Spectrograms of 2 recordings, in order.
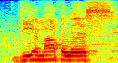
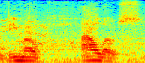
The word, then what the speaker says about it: Dimopoulos: Diamopoulos. Man makes the grab. I keep saying it wrong. I know I am. Dimopoulos.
